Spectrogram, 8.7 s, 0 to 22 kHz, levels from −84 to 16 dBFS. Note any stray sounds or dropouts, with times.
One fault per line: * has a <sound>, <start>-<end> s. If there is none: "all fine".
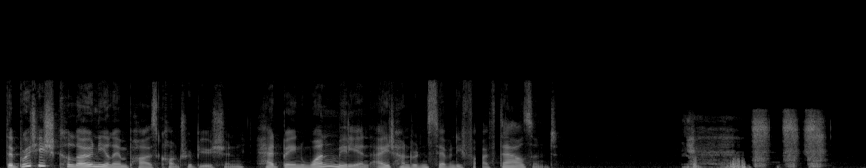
* has a dropout, 4.8-4.8 s
* has a sniff, 6.8-8.4 s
